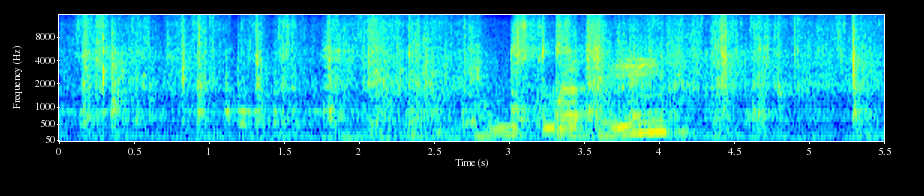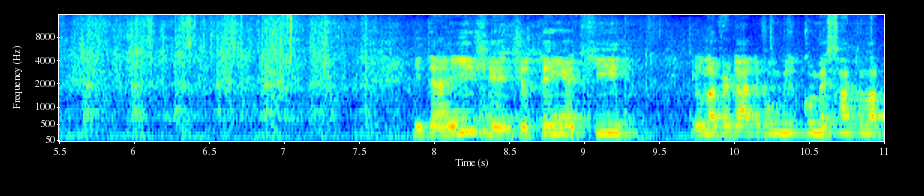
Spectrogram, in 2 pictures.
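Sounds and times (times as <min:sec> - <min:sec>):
wire whisk beating in metal bowl: 0:00.0 - 0:07.5.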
